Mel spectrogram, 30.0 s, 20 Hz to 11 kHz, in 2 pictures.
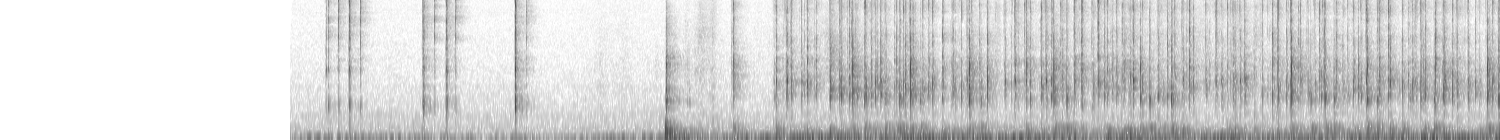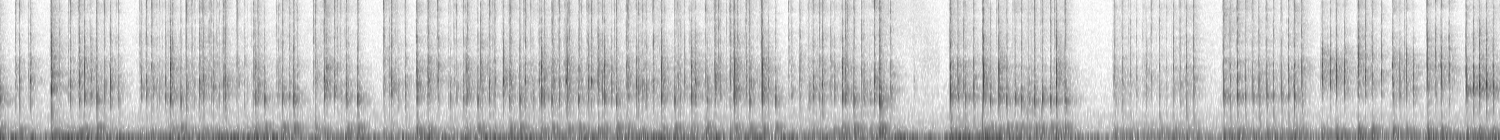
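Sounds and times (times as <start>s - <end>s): mechanical keyboard typing: 3.3s - 4.6s, 7.3s - 23.9s, 24.5s - 30.0s.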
